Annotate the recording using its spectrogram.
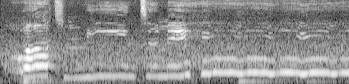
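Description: A woman singing with acoustic guitar accompaniment: her voice slides up into a few sung notes, then holds one long note with vibrato through the second half.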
